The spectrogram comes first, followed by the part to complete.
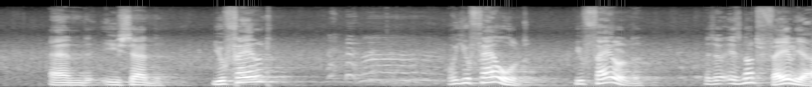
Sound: laughter

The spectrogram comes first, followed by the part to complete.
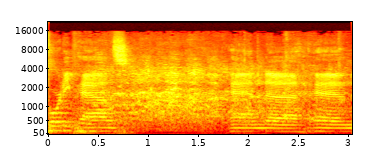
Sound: audience laughing

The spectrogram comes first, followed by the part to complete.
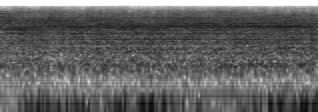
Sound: saw whirring

